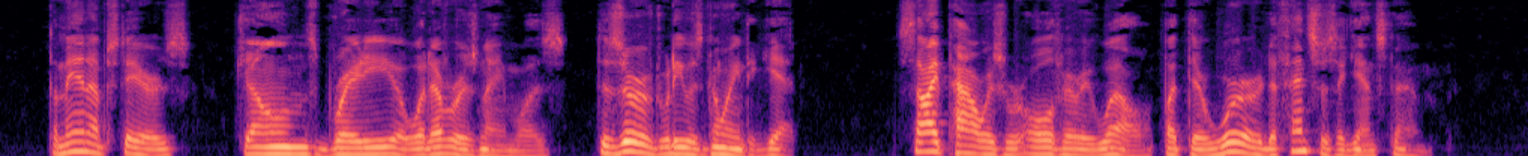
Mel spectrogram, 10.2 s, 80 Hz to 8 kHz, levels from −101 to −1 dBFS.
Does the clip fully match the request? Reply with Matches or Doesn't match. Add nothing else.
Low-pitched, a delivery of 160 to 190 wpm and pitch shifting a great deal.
Doesn't match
